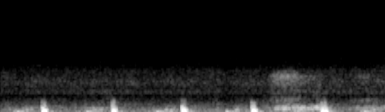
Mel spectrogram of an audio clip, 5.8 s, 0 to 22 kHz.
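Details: 35-year-old male's own heartbeat recorded at the mitral (bicuspid) area on waking in the morning: regular low thumps at about 57 beats a minute with faint rustling between; slow resting normal heart sounds.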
